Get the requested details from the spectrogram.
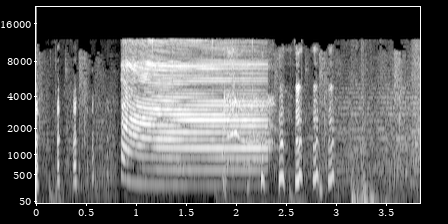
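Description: A single loud, sustained air horn blast played from an app, lasting over a second, with a bright harmonic tone, briefly interrupting people talking before and after it.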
